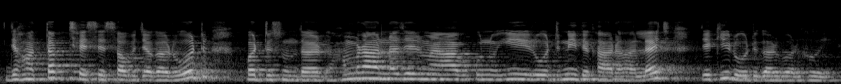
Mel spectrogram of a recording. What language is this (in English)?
Maithili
